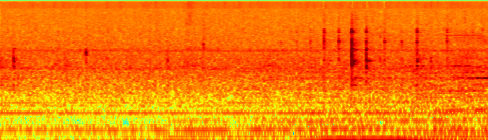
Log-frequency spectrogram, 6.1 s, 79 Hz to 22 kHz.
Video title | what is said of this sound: Machining a Model Steam Engine - Part 7 - The Base (a) | you can tell if something's flat by just tapping on it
